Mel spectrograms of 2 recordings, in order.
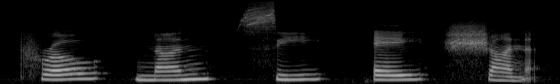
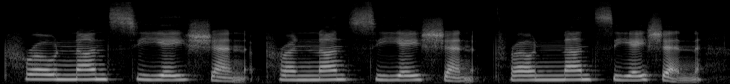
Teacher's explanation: that t-i-o-n is gonna sound like an s-h shun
